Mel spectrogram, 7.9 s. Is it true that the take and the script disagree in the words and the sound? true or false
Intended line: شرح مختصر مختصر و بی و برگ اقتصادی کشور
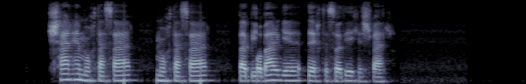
false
